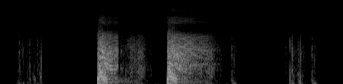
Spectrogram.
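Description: Pistol shots ring out with a short echo.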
